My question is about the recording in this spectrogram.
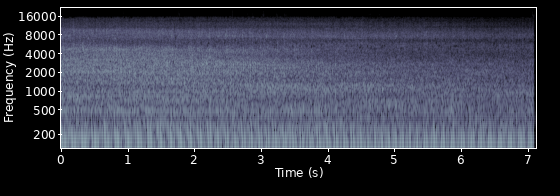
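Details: Riding mower unused about six months, fitted with new starter and battery: steady, even low thrum at constant speed with no misses or knocks until shut off; engine runs healthy.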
